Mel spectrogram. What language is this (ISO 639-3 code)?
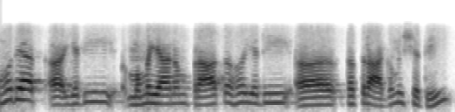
san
